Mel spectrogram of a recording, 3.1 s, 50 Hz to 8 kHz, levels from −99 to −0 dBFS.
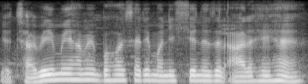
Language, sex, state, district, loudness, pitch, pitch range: Hindi, male, Assam, Kamrup Metropolitan, -15 LUFS, 135 Hz, 130-145 Hz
